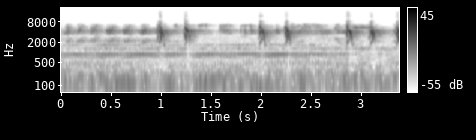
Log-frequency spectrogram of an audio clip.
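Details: Long-tailed shrike (cendet) from Jember singing imitation material; a soft warbled trill broken by loud sharp chip notes, often in pairs, about four per second, over a faint steady hum.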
